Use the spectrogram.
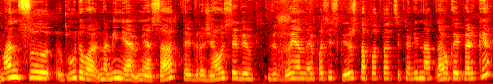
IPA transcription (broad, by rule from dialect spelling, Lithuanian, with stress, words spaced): ˈmɐn sʊ ˈbuːdɐʋoː nɐˈmʲiːnʲeː mʲeːˈsɐ ˈtɐɪ ɡrɐˈʒʲɛʊsʲɛ ˈɡʲɪ ʋʲɪˈdʊj ɐˈnɐɪ pɐsʲɪsʲˈkʲɪrstoː poː ˈtɑː t͡sʲɪpʲɛˈlʲɪnɑː ɐˈjɛʊ ˈkɐɪ pʲɛrʲˈkʲɪ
